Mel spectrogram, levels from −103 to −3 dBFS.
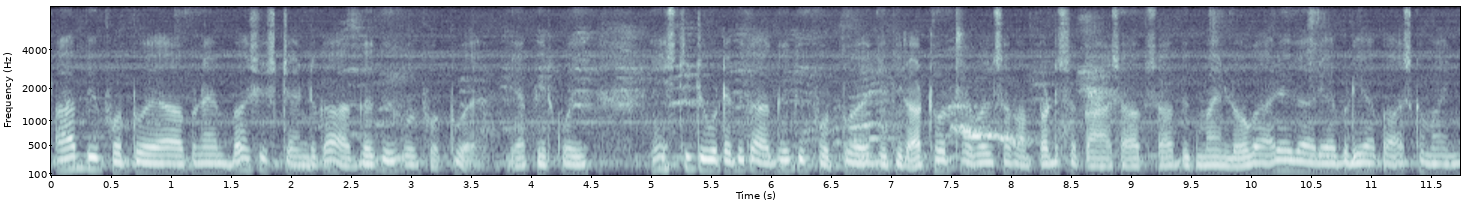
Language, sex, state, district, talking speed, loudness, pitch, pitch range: Hindi, male, Rajasthan, Nagaur, 195 wpm, -18 LUFS, 115 Hz, 105-125 Hz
